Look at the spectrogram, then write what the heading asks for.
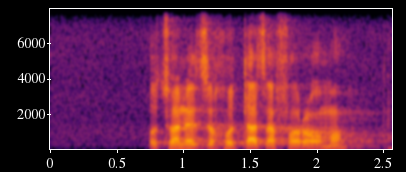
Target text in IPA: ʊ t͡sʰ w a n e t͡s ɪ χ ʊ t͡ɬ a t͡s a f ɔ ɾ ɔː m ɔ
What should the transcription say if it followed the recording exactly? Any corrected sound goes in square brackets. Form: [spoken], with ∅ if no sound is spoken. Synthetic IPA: ʊ t͡sʰ w a n e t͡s ɪ χ ʊ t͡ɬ a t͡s a f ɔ ɾ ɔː m ɔ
